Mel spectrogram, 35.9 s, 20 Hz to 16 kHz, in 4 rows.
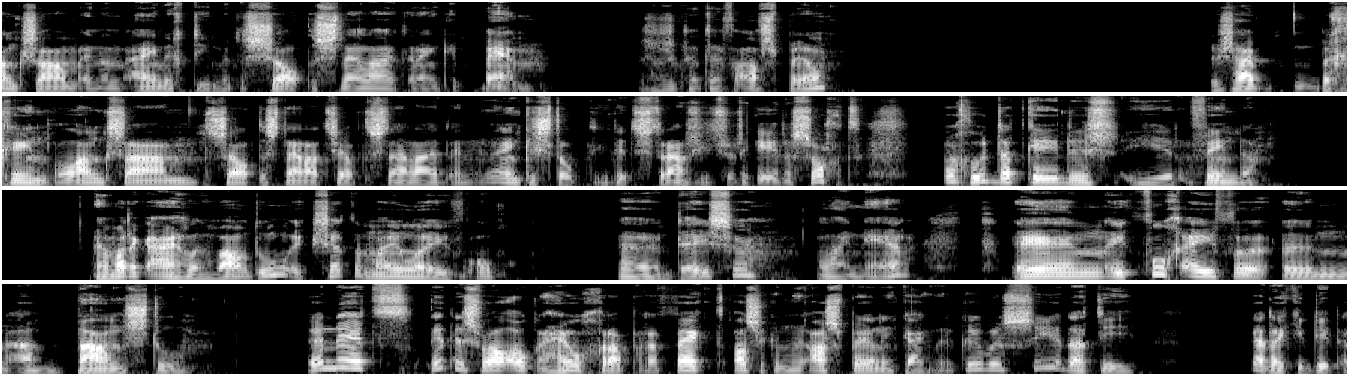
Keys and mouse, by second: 4.3 click, 5.4 click, 6.0 click, 8.2 click, 9.0-13.0 drag, 14.1-21.1 drag, 22.0-27.6 drag.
